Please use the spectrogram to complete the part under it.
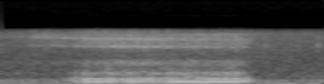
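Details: Pet dog COCO snoring while asleep indoors, one long rumbling breath lasting about a second, low and harmonic with a steady buzzy drone, fading back to quiet room tone.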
